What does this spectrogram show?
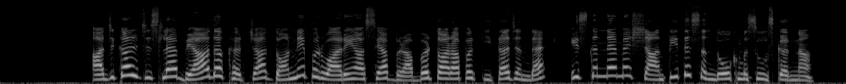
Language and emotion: Dogri, happy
